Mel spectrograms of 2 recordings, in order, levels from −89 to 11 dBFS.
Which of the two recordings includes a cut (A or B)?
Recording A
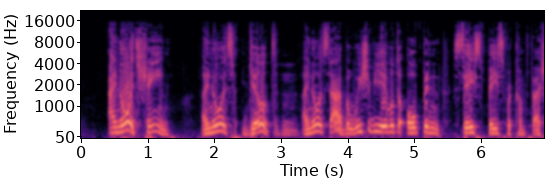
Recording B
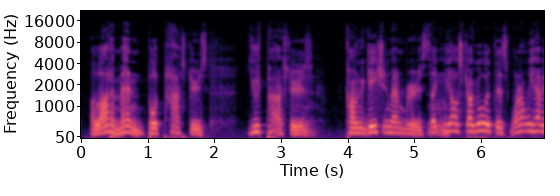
A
